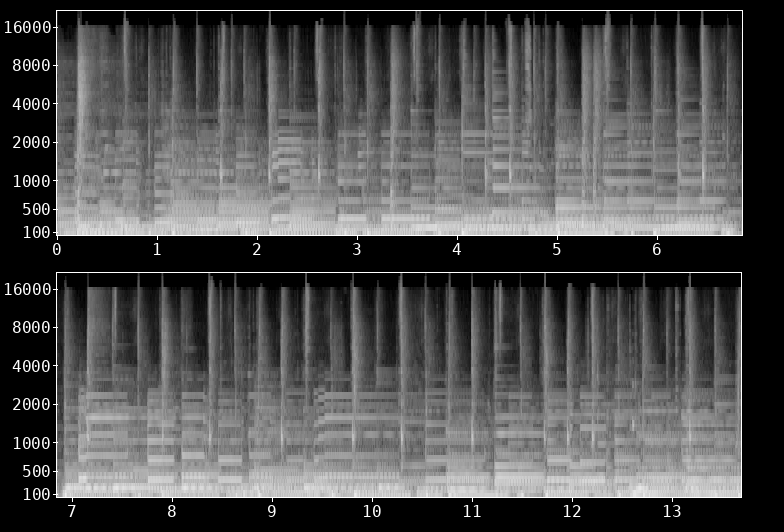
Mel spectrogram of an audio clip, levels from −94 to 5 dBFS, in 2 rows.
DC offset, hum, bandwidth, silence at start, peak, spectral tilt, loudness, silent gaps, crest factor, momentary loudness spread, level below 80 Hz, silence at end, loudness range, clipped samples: under 0.1%; none; 18 kHz; 0 s; 0 dBFS; -7 dB/octave; -14 LUFS; none; 12 dB; 4 LU; -20 dBFS; 0 s; 1 LU; under 0.1%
